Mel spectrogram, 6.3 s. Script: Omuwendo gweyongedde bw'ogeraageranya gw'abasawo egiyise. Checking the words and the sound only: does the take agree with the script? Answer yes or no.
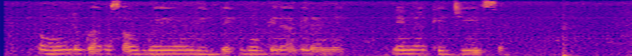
no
